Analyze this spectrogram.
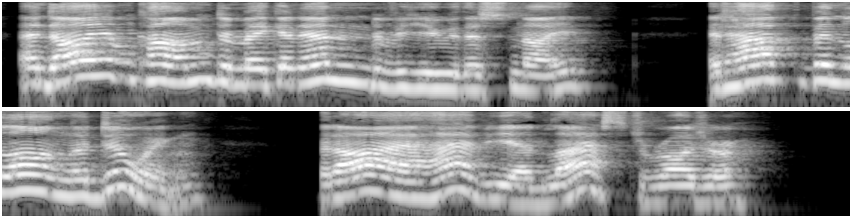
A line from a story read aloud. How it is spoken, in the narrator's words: says he, his voice ringing loud and clear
